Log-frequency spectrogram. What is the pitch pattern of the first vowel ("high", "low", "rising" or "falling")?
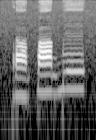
low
